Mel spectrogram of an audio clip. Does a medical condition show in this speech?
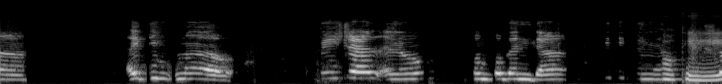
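Yes: cerebral palsy.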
